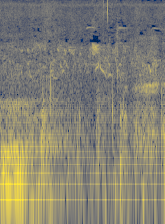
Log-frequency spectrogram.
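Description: Near silence: faint outdoor ambience after a brief 'um', with a small bird chirp about one and a half seconds in.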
